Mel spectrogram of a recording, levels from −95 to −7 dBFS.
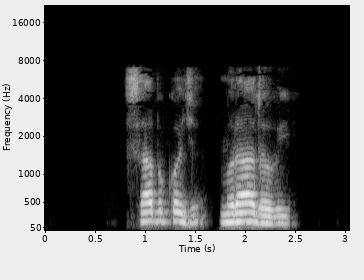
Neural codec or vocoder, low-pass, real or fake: none; 7.2 kHz; real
